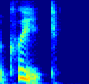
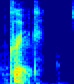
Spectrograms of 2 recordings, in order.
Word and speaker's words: creek: They were at the bottom of a creek. – You're not pronouncing that right. – Oh, creek. Excuse me.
